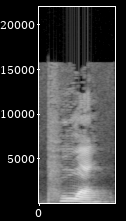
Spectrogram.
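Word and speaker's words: point: پوان او ای رو وا میخوندیم، این هم که تلفظ نمیشه، ای ان خودش وایل نزل هست، پس میخونیم پوان، نقطه.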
